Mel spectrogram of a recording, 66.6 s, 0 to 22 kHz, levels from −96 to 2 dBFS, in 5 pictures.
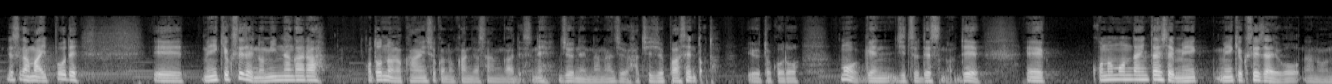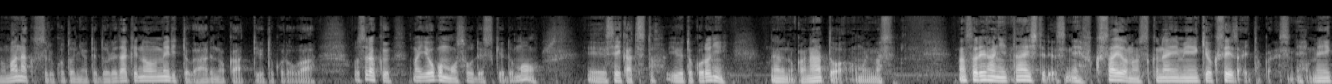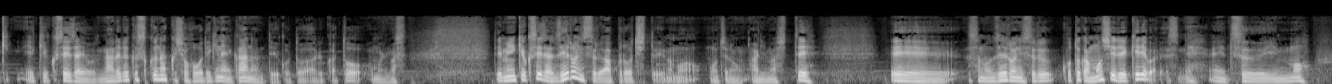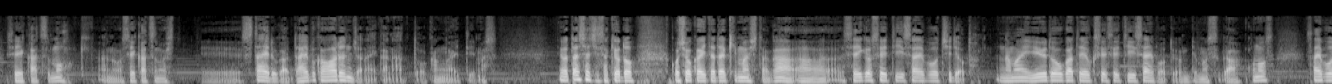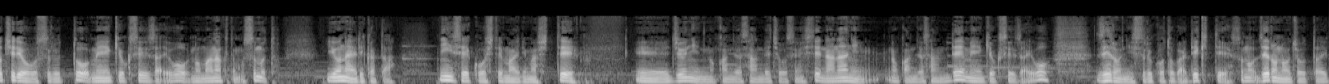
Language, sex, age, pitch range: Japanese, male, 40-59, 95-125 Hz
